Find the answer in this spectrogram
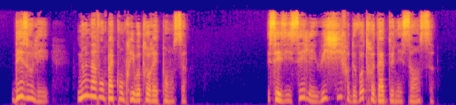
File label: FRENCH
